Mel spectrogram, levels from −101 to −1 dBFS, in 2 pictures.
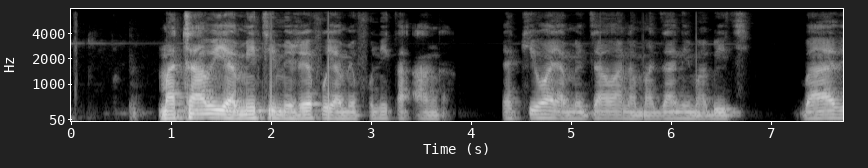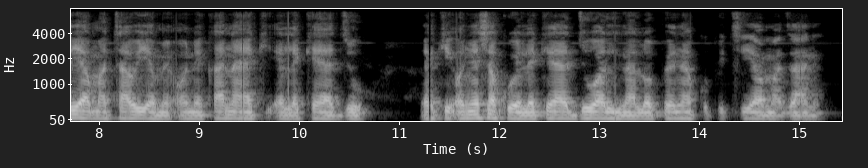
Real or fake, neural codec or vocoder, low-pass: real; none; 7.2 kHz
